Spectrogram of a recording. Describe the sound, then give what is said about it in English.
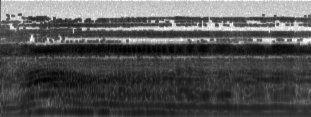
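A single voice holds a steady, buzzy, nasal drone for about three seconds, imitating a chainsaw's running engine. The sound is fairly loud, with a slight rise in pitch near the start. “Is that what a chainsaw sounds like to you? Because I thought it was more like...”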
